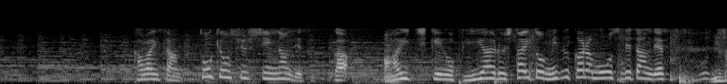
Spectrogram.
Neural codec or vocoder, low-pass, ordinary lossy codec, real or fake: none; 5.4 kHz; none; real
